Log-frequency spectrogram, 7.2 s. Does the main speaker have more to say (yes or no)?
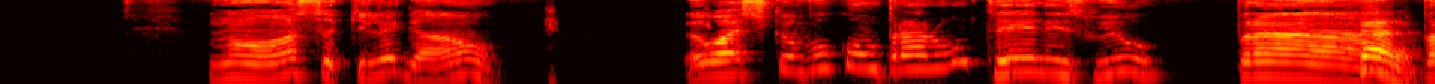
yes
